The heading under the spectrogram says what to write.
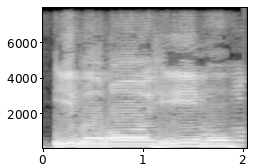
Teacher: Tidak dibaca dengan memutus huruf bnya misalkan ibrahi dengan menambahkan hamzah. Tidak. Tapi dia mengalir saja untuk qalqalahnya.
